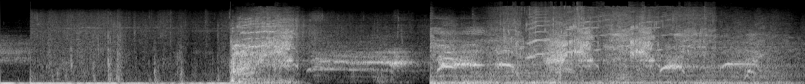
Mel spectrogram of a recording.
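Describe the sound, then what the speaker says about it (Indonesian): Loud, frantic screaming and shouting voices in a horror film, with chaotic crashes and rustling, a sudden hush partway through, then more panicked yelling. "Semua orang panik mendengar teriakan Charlie"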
